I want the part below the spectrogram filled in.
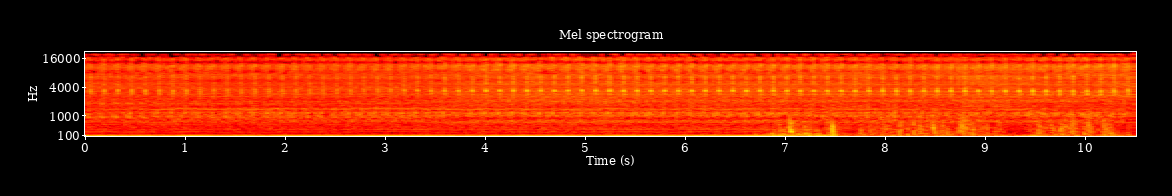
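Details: Lotus Elise with Rover K-series engine at idle: light quick ticking about three to four times a second, clear above the steady hum and tracking engine speed.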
